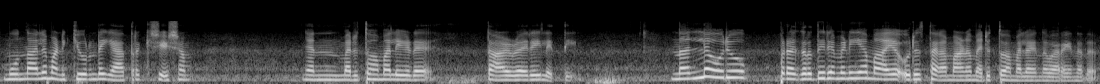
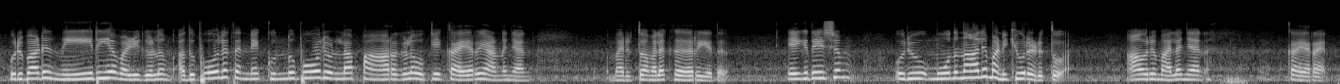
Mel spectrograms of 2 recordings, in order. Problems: constant background noise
